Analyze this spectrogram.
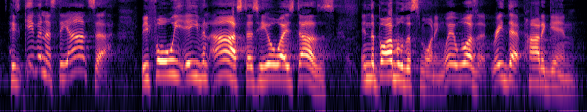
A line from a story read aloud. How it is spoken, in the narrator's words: Betsy exclaimed excitedly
